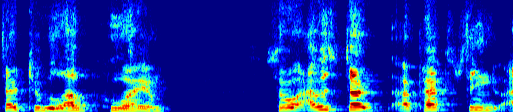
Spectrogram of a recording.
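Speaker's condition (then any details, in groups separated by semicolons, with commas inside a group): Cerebral palsy; speech noticeably affected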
